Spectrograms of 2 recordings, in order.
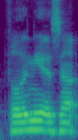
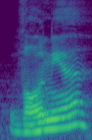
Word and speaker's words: Volhynia: Volhynia is pronounced without an H. Volhynia?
